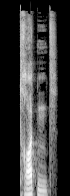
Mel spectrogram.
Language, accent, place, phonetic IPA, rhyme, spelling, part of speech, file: German, Germany, Berlin, [ˈtʁɔtn̩t], -ɔtn̩t, trottend, verb, De-trottend.ogg
- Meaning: present participle of trotten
